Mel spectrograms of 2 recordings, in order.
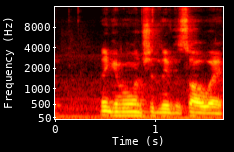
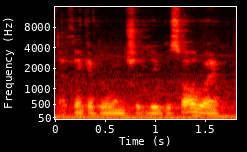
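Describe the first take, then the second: First: It is said at a loud, raised volume. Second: It is said at a normal, quieter volume.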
